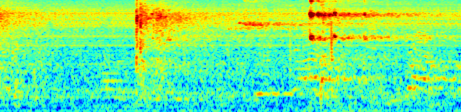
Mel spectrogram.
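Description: Badminton rally: a shuttlecock is struck by rackets twice, two sharp hits about a second apart, the second louder, with a brief high squeak or ring.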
